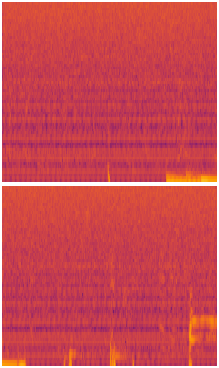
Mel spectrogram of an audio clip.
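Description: Steady electrical mains hum from an amplified electronic keyboard rig, with a single thump about two seconds in. Midway, a brief run of a few deep bass notes from the keyboard steps down in pitch over about a second and a half and is the loudest sound. A few short clicks follow near the end.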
